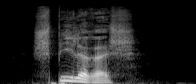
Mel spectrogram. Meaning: whimsical, playful
- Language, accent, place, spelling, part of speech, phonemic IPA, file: German, Germany, Berlin, spielerisch, adjective, /ˈʃpiːləʁɪʃ/, De-spielerisch.ogg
